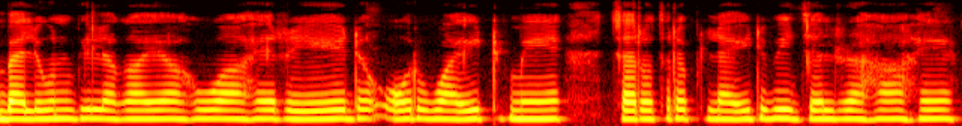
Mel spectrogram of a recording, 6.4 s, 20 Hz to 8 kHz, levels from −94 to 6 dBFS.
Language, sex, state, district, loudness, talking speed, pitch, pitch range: Hindi, female, Punjab, Pathankot, -19 LUFS, 150 wpm, 205 Hz, 200-210 Hz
